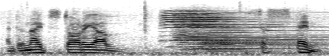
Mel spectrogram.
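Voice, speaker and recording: A man announcing a 1940s radio series in a measured, formal delivery. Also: fairly low pitch, steady tone, loud music behind the voice. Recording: muffled vintage radio recording.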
